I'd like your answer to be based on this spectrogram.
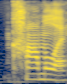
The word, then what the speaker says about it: Kamala: including a tutorial on how to pronounce Kamala Harris's name correctly.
